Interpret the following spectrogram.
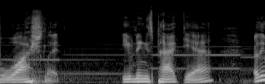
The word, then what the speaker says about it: washlet: I'm saying it correctly now, washlet.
